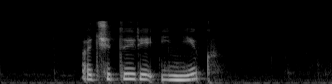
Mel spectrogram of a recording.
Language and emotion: Russian, neutral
